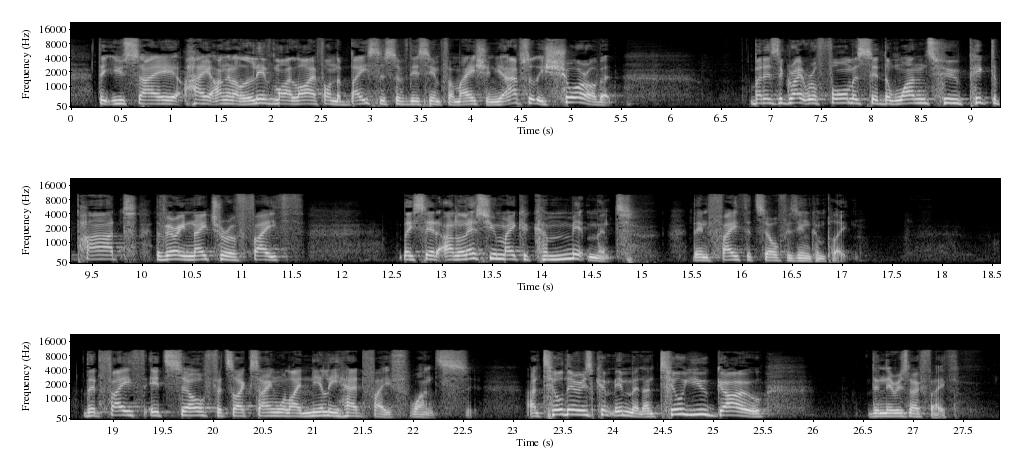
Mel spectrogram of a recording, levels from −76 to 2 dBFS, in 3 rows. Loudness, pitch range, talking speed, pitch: -13 LUFS, 155-195 Hz, 155 wpm, 175 Hz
